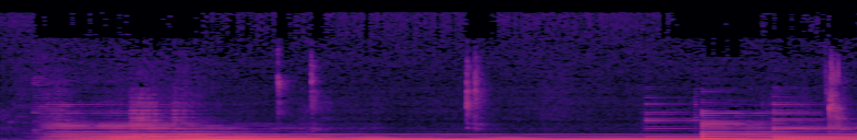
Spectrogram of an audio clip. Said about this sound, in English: Hear it? The tectonic chord's been strummed. White noise, clear cuts, tremolo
